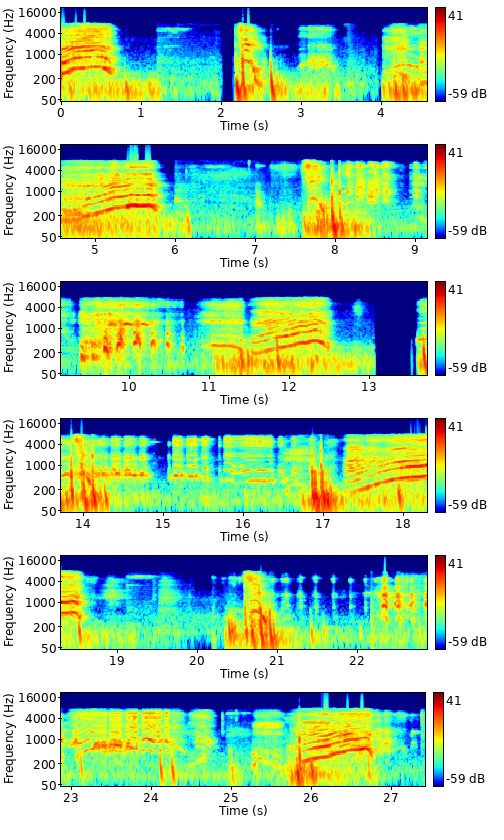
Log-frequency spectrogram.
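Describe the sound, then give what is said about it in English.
A father sneezes again and again in sharp bursts, each one followed by his baby's delighted, high-pitched giggling and wheezy laughter. “The bubble likes daddy sneezing.”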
